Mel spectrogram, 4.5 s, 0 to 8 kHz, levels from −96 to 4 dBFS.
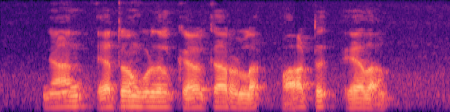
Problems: none marked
